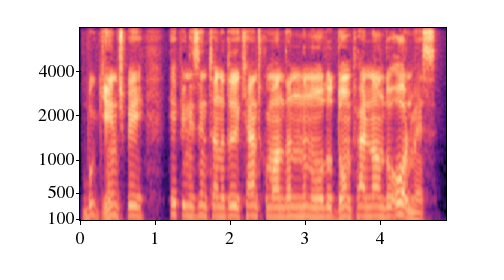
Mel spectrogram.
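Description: A man's voice: on the high side, normal speed, smooth, pitched above the performer's own voice, close to an everyday voice. A man voicing a desperate young noblewoman. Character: young female noblewoman, frightened and pleading.

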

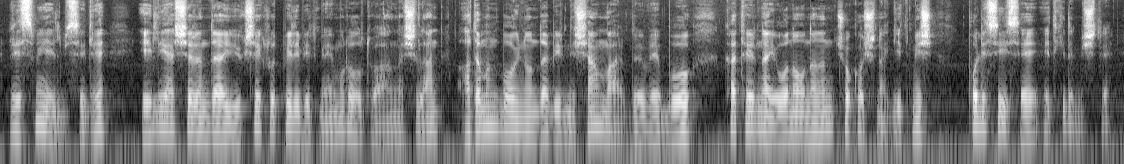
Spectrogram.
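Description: Low mellow male audiobook narrator. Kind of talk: scripted narration.

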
